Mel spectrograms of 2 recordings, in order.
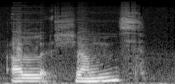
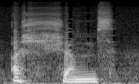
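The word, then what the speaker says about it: الشمس: they do is here rather than saying al-shams this which is a bit hard on tongue they ignore that and pronounce this ashams which is much more fluent way of pronouncing this word so ignoring this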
